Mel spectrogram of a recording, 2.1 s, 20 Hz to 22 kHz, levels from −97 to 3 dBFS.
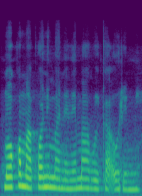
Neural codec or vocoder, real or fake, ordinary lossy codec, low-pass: autoencoder, 48 kHz, 128 numbers a frame, DAC-VAE, trained on Japanese speech; fake; none; 14.4 kHz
